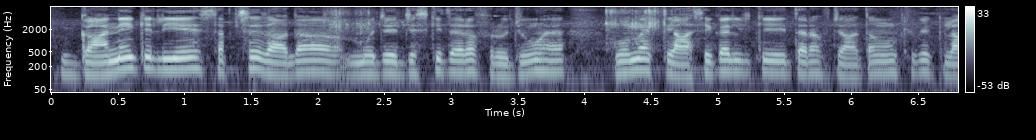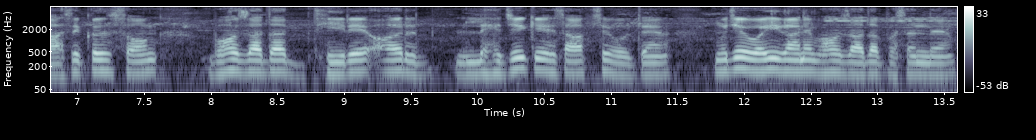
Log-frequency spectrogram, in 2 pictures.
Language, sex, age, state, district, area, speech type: Urdu, male, 18-30, Uttar Pradesh, Aligarh, urban, spontaneous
